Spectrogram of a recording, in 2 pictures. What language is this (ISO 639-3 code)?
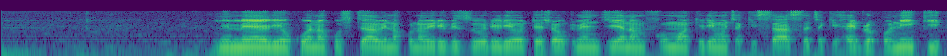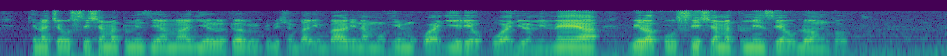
swa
